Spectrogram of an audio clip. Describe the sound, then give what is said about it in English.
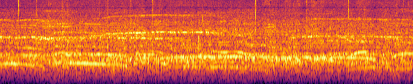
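A crowd of thousands of teenage girls screaming together, a dense, high-pitched roar that stays loud and unbroken throughout with no single voice standing out. “close your eyes and imagine thousands of screaming teenage girls.”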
